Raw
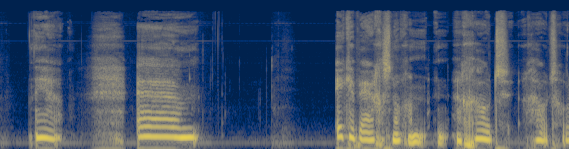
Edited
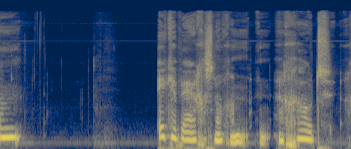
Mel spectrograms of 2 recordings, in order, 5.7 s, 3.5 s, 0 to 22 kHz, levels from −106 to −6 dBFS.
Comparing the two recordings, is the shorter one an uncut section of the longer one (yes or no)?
yes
